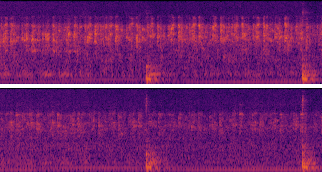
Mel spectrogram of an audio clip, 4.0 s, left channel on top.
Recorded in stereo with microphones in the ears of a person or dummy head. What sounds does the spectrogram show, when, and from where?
1.8 s a thud: 30° right (ahead or behind), 5.5 m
